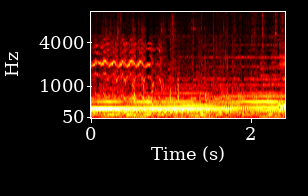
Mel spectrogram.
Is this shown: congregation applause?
no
